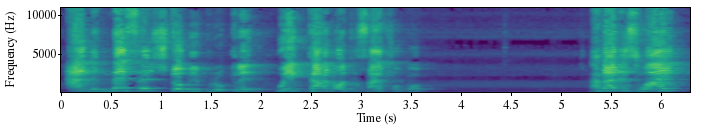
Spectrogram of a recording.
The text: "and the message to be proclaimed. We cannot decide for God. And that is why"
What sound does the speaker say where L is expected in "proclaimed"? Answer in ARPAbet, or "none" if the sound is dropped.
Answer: L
